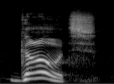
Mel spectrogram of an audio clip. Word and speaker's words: goads: It was this: Saul, Saul, it is hard for you, an unusual word's coming up, to kick against the goads. What kind of word is that? Goads, G-O-A-D-S, rhymes with toads.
